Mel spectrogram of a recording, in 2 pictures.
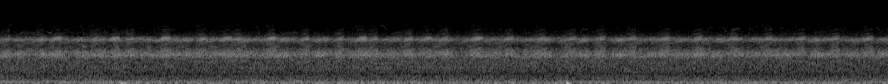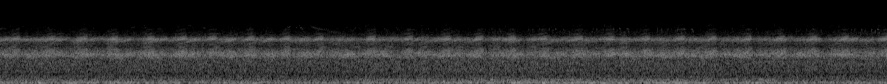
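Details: Dense chorus of frogs in a rain-soaked rice field ahead of planting, countless croaks merging into an unbroken buzzing drone, pulsing roughly three times per second, with steady low rain rumble beneath.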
